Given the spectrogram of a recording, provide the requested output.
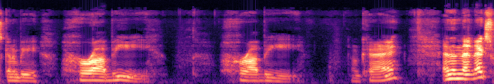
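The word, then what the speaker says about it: ῥαββί: It means rabbi, but we're going to kind of put an h on the front of the way we pronounce that. So it's going to be harabi.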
